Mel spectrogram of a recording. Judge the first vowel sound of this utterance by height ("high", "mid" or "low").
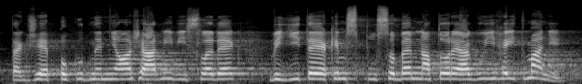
low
